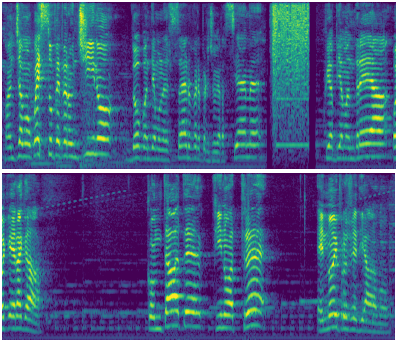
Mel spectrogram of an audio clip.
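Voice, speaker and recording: High-voiced excitable young male streamer. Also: a little slow, long pauses, faint music behind. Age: young adult. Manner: excitable, exclaiming to viewers. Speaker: livestreamer. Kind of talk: casual livestream chat. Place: small indoor room.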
